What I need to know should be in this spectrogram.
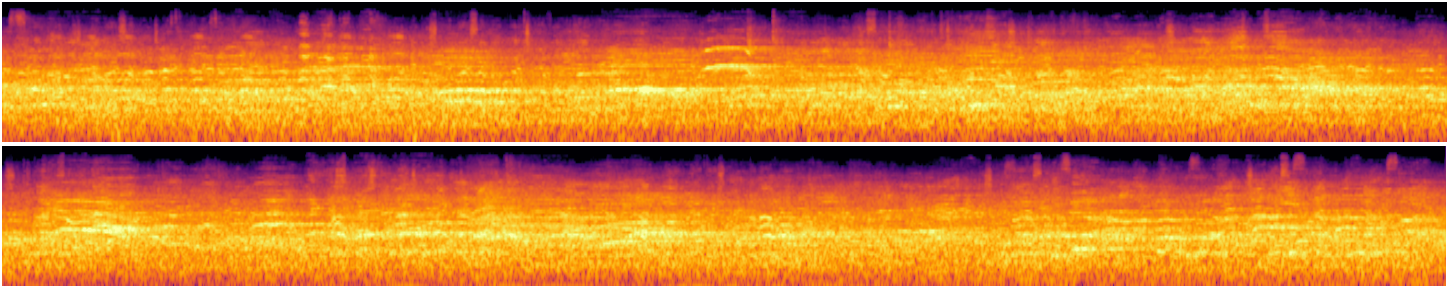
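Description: A crowd of voices chatters and shouts in a large echoing hall.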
